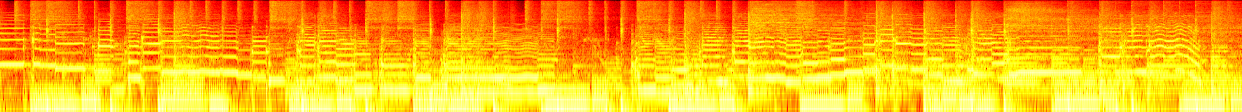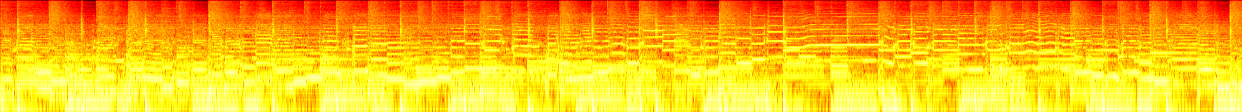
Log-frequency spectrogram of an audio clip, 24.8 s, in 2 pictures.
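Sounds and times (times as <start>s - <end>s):
rock guitar: 0.0s - 24.8s.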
